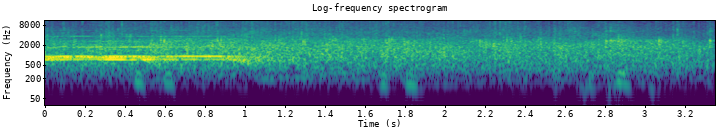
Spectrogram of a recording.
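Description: A crowd applauds steadily for a few seconds, dense clapping that starts loudest and eases slightly, with a brief whistle-like tone near the start and a hint of murmuring voices.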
